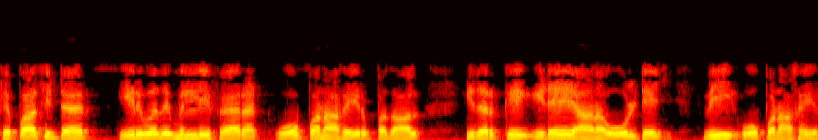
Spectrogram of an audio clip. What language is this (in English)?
Tamil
